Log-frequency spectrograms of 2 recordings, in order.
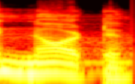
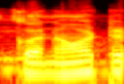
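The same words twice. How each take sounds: First: नॉट with silent K; one syllable नॉट, straight onto the N; correct reading. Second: कनॉट with the K sounded; wrong reading. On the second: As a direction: misread कनॉट as "ka-not", K before the N. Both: Shown as a demonstration. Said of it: "कनॉट नहीं पढ़ेंगे".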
